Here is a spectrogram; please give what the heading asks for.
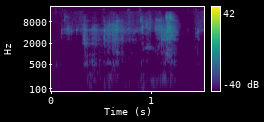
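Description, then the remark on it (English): Crisp crunching of thin, coated, not salty chips being bitten and chewed, a quick series of brittle cracks with no talking, loudest toward the end. “Good crunch, good flavor. Nice and thin. I like the density. Gives you a great crunch.”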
